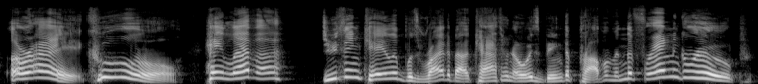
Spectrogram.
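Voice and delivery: high, chirpy host voice; mocking the host baiting a guest; mock Andy. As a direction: play a gleeful talk-show host stirring the pot. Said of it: "And Andy's like".

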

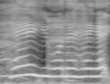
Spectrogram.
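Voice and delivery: high, light friendly voice for animals; high-pitched coaxing of a pet; sweet talk. Shown as a demonstration. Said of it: "when you talk to something sweet".

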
